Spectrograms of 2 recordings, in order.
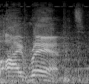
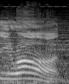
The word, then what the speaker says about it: Iran: over she is from Iran excuse me Pastor it's actually pronounced Iran you ready 6 S8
